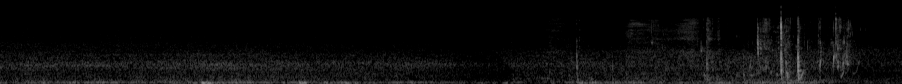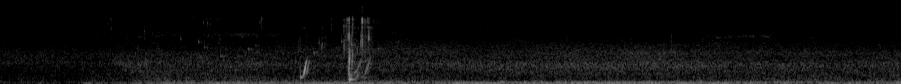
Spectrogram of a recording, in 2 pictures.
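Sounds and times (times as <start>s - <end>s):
low steady rumble: 0.0s - 18.0s
water drips and small splashes: 5.7s - 14.2s.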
